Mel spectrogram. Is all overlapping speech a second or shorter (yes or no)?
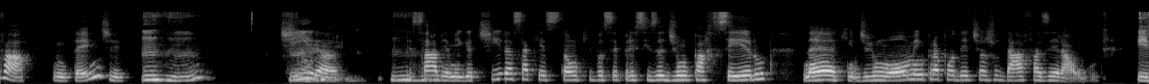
yes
